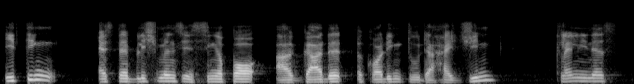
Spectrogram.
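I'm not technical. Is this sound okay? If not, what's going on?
No. Throughout, the speech passes through the AMR wideband (HD Voice) codec at a low setting, which leaves it audibly rough and raspy, like a strained phone call.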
